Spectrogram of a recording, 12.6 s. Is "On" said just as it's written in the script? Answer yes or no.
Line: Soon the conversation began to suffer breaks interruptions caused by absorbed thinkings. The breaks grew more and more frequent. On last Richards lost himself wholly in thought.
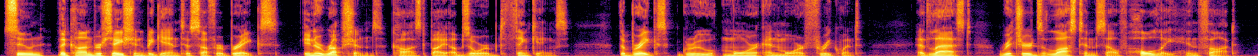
no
